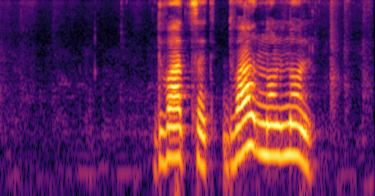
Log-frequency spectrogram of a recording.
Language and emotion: Russian, positive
